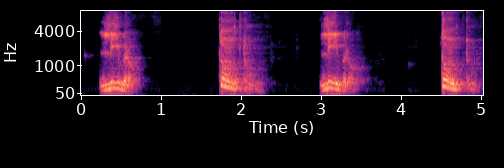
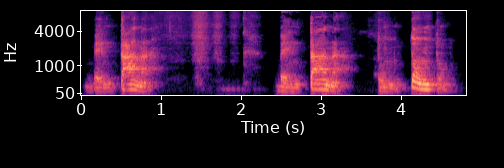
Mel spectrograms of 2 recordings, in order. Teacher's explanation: El segundo tipo de plantilla son las palabras graves, que son las que tienen la prominencia acentual en la penúltima sílaba. Es decir, contando desde la última, no la última, sino la segunda.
